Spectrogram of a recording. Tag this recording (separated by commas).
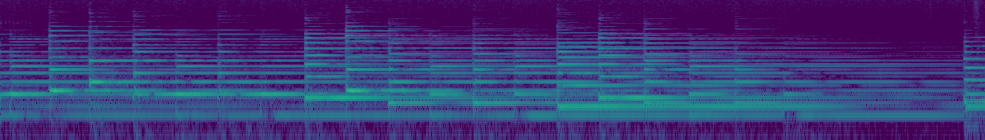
Music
